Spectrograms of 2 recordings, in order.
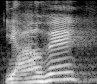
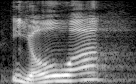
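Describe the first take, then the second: First: The name is pronounced as Ya-hwe. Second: The name is pronounced as Yeo-ho-wa. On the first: "야훼라고 읽느냐" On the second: "여호와로 읽느냐"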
